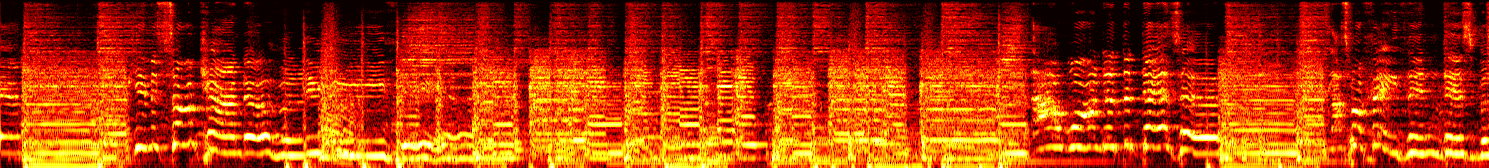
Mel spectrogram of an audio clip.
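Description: Live blues-rock trio playing: electric guitar, electric bass and a drum kit, with a woman singing at times.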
